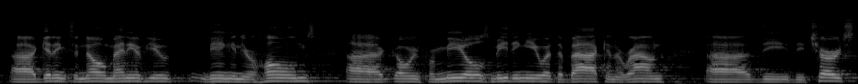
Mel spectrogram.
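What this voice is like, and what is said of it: Slight Canadian accent. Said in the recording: “Those are all the Canadian words. ... I know I have a little funny accent”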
